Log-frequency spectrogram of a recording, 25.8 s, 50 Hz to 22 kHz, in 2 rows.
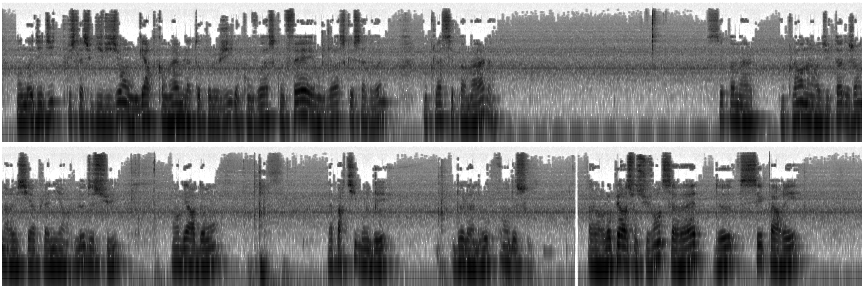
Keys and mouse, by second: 5.1-14.9 middle drag, 16.8 alt+z, 18.8 shift+middle click, 23.2 middle click.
